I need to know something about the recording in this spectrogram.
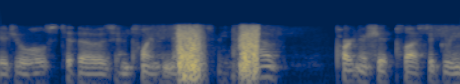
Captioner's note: sliding static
